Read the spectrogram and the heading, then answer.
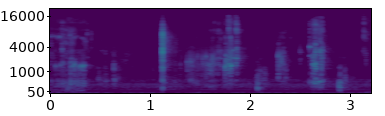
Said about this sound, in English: Let me sip my Monster for a second, please.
